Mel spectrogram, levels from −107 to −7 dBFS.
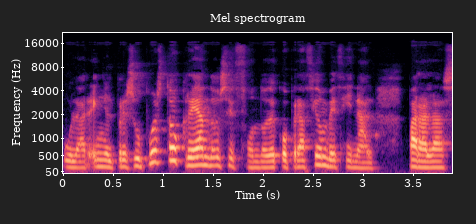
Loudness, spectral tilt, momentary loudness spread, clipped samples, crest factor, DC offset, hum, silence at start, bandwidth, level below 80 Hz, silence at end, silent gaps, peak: -24 LUFS; -6 dB/octave; 11 LU; under 0.1%; 18 dB; under 0.1%; none; 0 s; 15 kHz; -64 dBFS; 0 s; none; -6 dBFS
